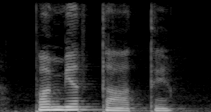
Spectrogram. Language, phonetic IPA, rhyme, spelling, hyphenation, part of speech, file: Ukrainian, [pɐmjɐˈtate], -ate, пам'ятати, па‧м'я‧та‧ти, verb, Uk-пам'ятати.ogg
- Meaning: to remember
